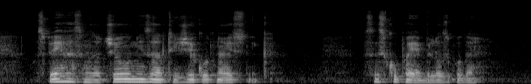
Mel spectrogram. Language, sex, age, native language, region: Slovenian, male, 18-29, Slovenian, Drava region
